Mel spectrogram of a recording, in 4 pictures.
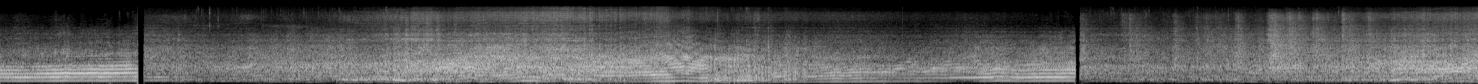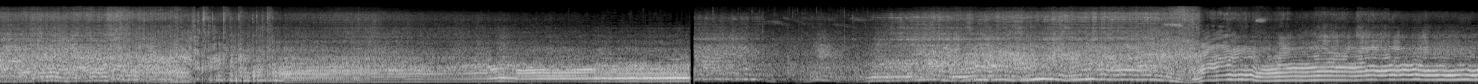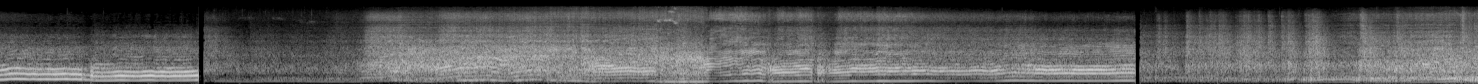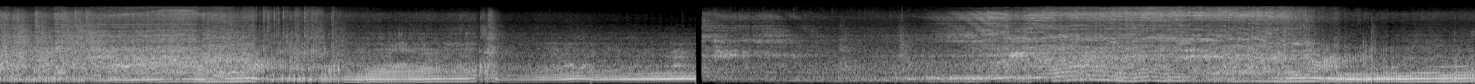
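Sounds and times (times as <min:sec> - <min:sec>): rally cars driving past: 0:12.2 - 0:41.0.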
